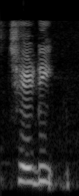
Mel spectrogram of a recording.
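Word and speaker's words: செடி: In Tamil, we'll say it as chedi. Chedi. How we are pronouncing? Che, di, chedi.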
